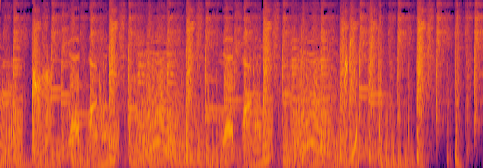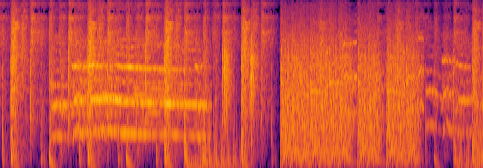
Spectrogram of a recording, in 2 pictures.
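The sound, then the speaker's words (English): A sped-up cockerel crows repeatedly in a squeaky, high-pitched voice, loud, mixed with sharp whacks and crashing thumps that punctuate the crowing throughout as the cockerel is killed. “So it sounds a bit Alvin and the Chipmunks, the sound. Ooh, that was the funniest death of a cockerel on any kind of audio thing.”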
